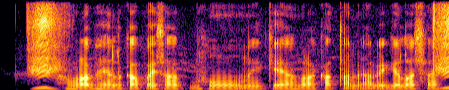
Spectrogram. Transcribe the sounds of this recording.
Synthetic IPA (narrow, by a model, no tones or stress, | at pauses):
həmɾabʱeəlkapə̰jsabʱumikeɦəmɾakʰat̪ʰa̰mḛa̰bḭɡelɔt͡ʃʰɛ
